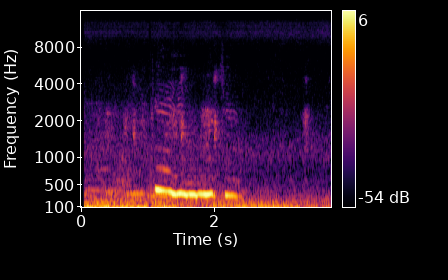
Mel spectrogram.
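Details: Young grey male cat, affectionate and seeking love and attention, gives one drawn-out, slightly falling meow lasting about a second, followed by a short softer tail, with a low room hum underneath.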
